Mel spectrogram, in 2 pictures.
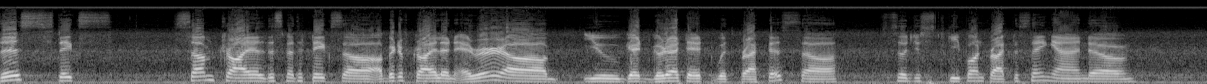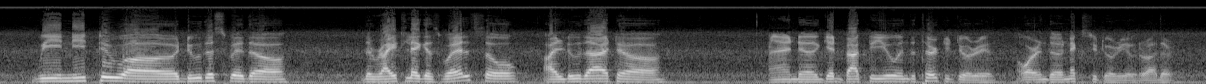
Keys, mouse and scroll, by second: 3.1 click, 4.5 click, 7.6 ctrl+z, 9.4 right click, 15.8 click, 16.7 right click, 20.7 right click.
